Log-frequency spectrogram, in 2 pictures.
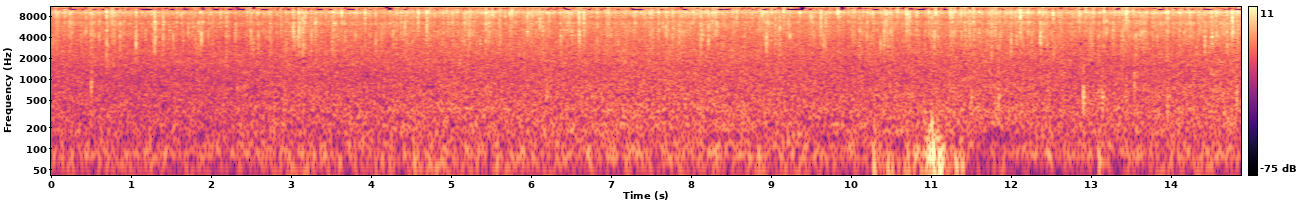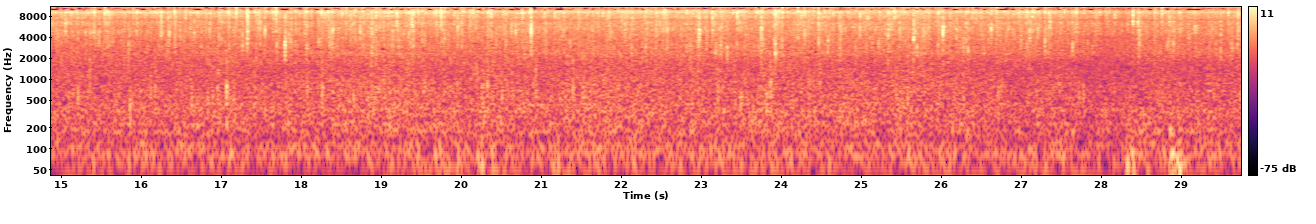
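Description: Steady rain falling, with many separate drops ticking on surfaces during a thunderstorm. There is one brief low thump about eleven seconds in.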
